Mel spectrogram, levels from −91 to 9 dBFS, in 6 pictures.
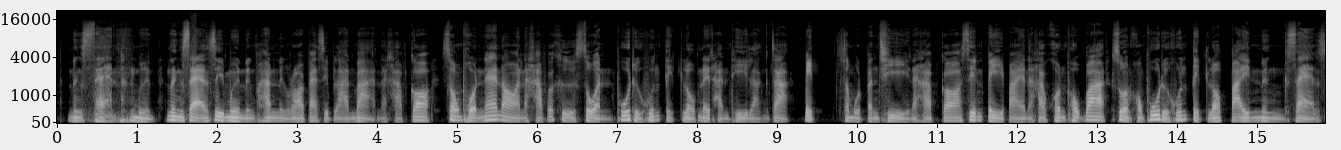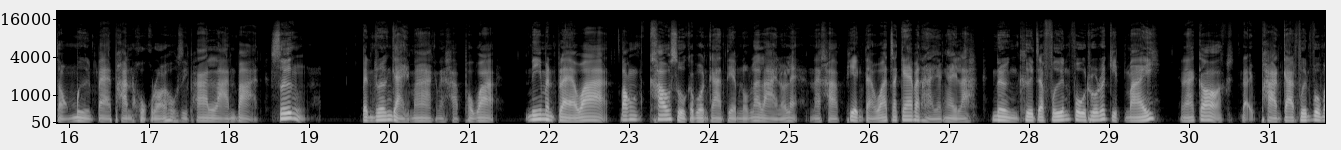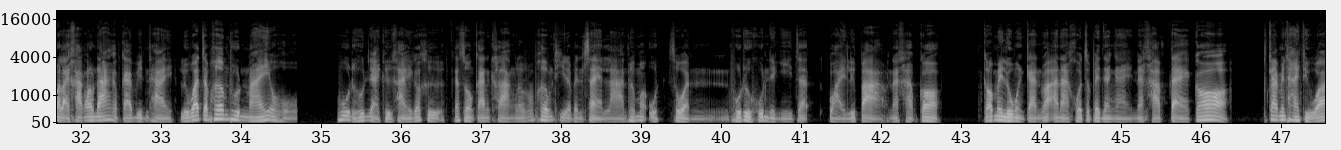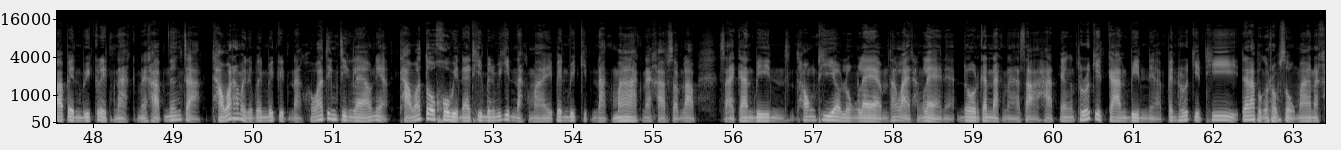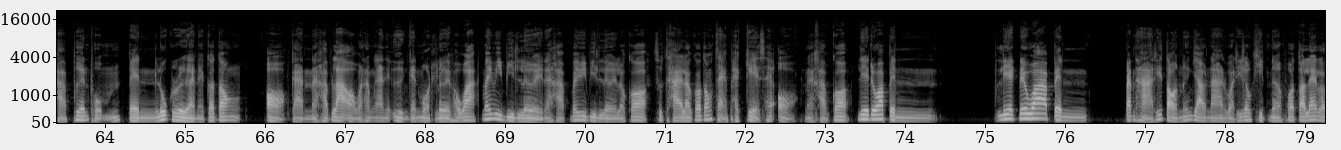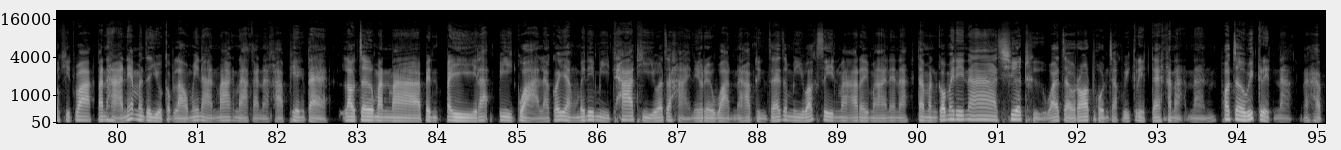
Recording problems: audio cutting out; at 35 s for 0.5 s

